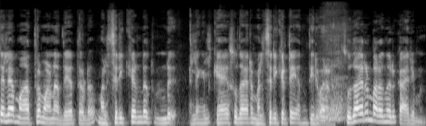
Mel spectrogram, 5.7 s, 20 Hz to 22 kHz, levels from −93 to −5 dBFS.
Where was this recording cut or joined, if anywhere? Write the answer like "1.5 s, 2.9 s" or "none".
4.5 s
